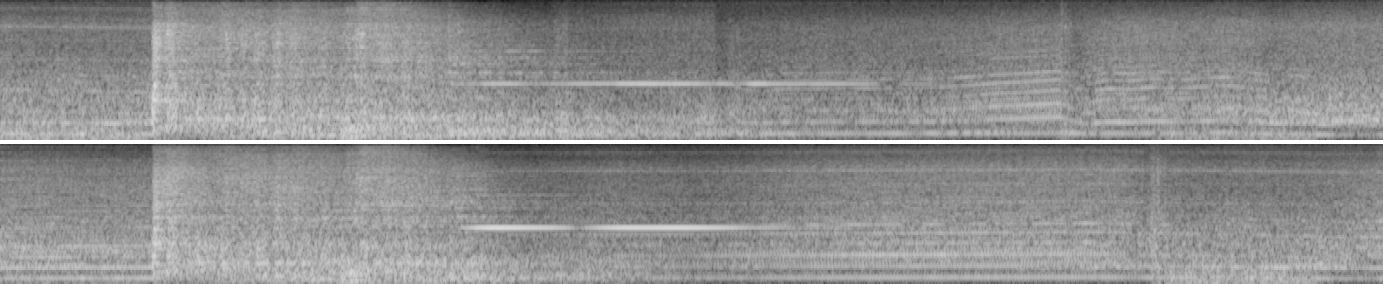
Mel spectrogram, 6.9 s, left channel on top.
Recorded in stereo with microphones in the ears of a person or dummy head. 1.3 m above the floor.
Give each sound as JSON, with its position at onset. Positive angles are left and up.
{"t": 0.8, "sound": "writing", "side_deg": 20, "distance_m": 0.7}
{"t": 2.2, "sound": "a guitar", "side_deg": 40, "distance_m": 2.0}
